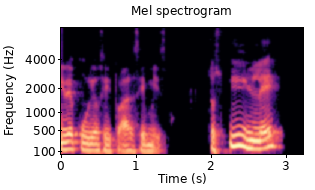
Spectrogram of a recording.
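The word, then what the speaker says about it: ὕλη: l e esa y se pronuncia poniendo los labios como u Pero dentro de la boca pronunciamos una I ile así de curiosito Así mismo entonces yile o en latín Silva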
